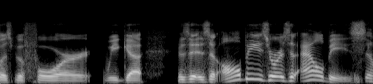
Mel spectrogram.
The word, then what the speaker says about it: Albies: It's like, it's actually Albies. I'm like, oh goodness gracious! So I said one of our top prospects name wrong for several weeks.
